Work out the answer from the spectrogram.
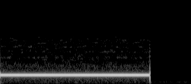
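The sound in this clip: Telephone ringing tone while placing a call: one steady, single-pitched beep of about a second and a half, loud and alone, then cut off into silence.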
